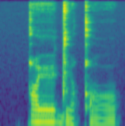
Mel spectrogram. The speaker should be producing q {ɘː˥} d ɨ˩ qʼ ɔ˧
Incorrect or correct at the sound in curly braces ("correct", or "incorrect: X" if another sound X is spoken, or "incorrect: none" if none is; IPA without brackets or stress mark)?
correct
